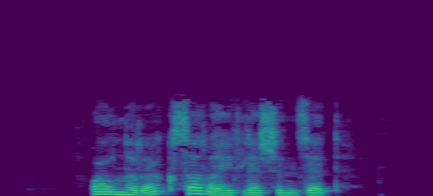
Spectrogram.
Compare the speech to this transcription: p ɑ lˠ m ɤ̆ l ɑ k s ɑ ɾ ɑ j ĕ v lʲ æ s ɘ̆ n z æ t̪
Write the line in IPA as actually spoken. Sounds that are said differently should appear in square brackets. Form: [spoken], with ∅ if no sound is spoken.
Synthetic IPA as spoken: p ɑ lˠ [n] ɤ̆ [ɾ] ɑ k s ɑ ɾ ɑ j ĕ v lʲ æ [ʃ] ɘ̆ n z æ t̪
